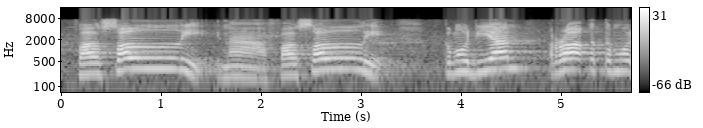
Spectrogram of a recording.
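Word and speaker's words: فَصَلِّ: Jadi fasol kan kalau tidak ada tasdidnya maka kita akan membacanya faso. tetapi karena ada tasdid di lam, di atas lamnya, maka so-nya itu mengikuti huruf lamnya. Jadi fasolli.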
